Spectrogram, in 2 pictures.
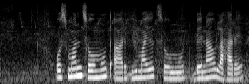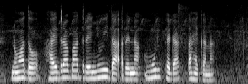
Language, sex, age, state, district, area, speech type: Santali, female, 45-60, West Bengal, Paschim Bardhaman, urban, read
